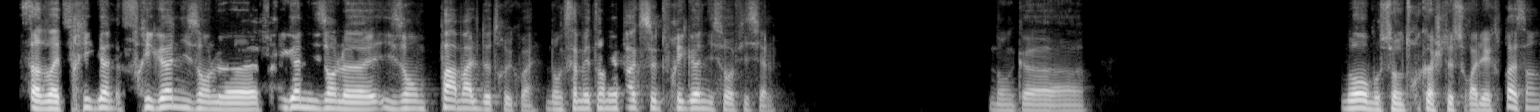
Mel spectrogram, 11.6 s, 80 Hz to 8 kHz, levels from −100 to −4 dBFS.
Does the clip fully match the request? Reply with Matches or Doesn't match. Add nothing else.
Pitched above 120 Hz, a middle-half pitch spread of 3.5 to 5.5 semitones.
Matches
